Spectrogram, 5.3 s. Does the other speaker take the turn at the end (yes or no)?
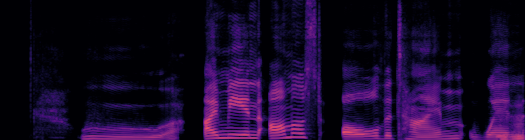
no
